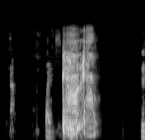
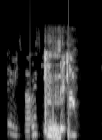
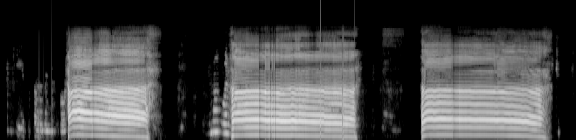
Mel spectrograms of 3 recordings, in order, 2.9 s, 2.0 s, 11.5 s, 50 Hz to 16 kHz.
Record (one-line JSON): {"cough_length": "2.9 s", "cough_amplitude": 29691, "cough_signal_mean_std_ratio": 0.38, "three_cough_length": "2.0 s", "three_cough_amplitude": 29892, "three_cough_signal_mean_std_ratio": 0.48, "exhalation_length": "11.5 s", "exhalation_amplitude": 30412, "exhalation_signal_mean_std_ratio": 0.71, "survey_phase": "beta (2021-08-13 to 2022-03-07)", "age": "18-44", "gender": "Male", "wearing_mask": "No", "symptom_none": true, "smoker_status": "Never smoked", "respiratory_condition_asthma": true, "respiratory_condition_other": false, "recruitment_source": "REACT", "submission_delay": "3 days", "covid_test_result": "Negative", "covid_test_method": "RT-qPCR", "influenza_a_test_result": "Negative", "influenza_b_test_result": "Negative"}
